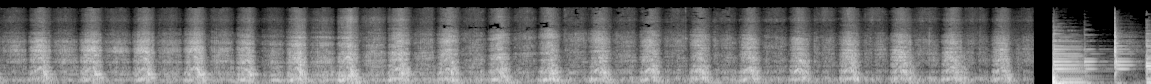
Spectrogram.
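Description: Handsaw cutting through a sheet of film-faced plywood formwork board in steady back-and-forth strokes, about two a second. The sawing cuts off suddenly near the end and music begins.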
